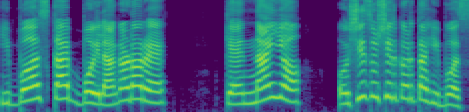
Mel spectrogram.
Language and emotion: Goan Konkani, angry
